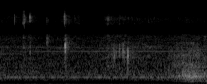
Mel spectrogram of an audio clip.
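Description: Pork fat rendering into lard in a stainless stockpot, faintly bubbling and crackling as it is stirred with a wooden spoon, with one sharper tick a little over half a second in. The fat is near the end of rendering, at about 250°F, with most of its water cooked off.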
